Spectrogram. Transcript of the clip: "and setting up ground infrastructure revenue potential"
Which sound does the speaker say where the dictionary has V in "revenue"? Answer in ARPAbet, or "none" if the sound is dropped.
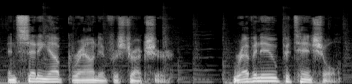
V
